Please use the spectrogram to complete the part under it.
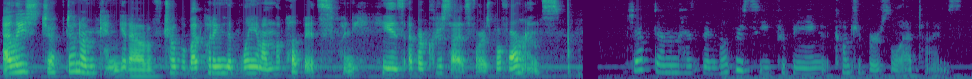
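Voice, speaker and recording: A woman's voice: a little high, a little fast, creaky, darkish tone, slight background noise. A woman reading a scripted review aloud, as a presenter who now and then stumbles over the written words. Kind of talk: scripted narration read aloud.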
